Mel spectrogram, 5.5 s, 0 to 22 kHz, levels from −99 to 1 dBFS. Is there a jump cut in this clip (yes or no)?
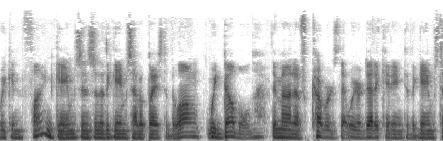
no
